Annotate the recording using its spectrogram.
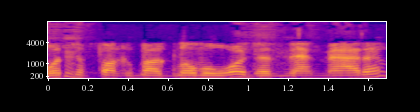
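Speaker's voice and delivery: heated, indignant, angry yelling. Retelling what an angry vegan friend yells about global warming: imitating Simone Reyes yelling angrily. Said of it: "She's yelling in the background".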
